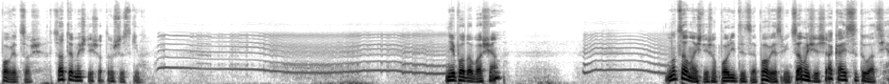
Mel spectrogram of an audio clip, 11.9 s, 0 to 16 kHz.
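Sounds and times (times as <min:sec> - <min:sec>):
speech: 0:00.0 - 0:02.1, 0:06.0 - 0:06.8, 0:08.9 - 0:11.8
cat yowling into a microphone: 0:02.1 - 0:06.1, 0:07.8 - 0:09.2.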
